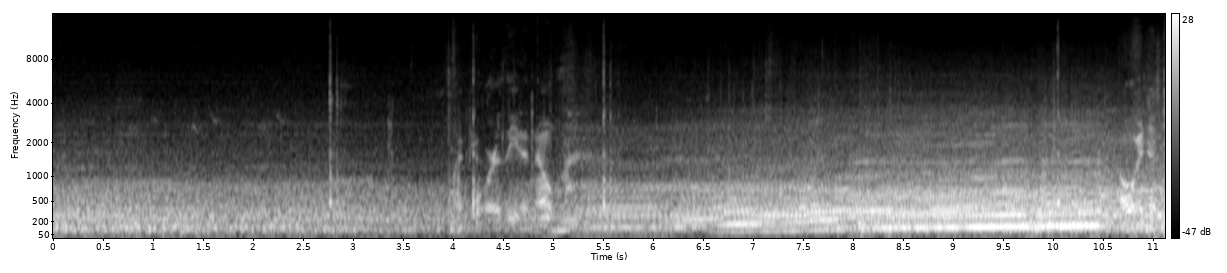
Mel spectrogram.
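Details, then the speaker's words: 2012 Jeep Patriot, 141k miles, on a road test accelerating through the gears: a low steady drone building with road speed; every wheel bearing sounds bad. "kind of weird about the wheel bearings huh it's pretty noisy all right let's see we'll head this way here go out where we give her some beans wow this thing does not sound like it has a single wheel bearing that is any good"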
